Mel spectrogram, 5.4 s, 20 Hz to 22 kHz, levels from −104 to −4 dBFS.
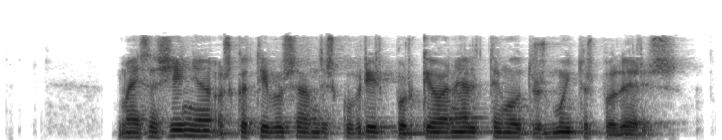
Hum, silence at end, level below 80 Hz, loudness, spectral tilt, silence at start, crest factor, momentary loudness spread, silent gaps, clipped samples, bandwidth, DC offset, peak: none; 0.35 s; -58 dBFS; -17 LUFS; -5.5 dB/octave; 0.9 s; 16 dB; 6 LU; none; under 0.1%; 8 kHz; under 0.1%; -2 dBFS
